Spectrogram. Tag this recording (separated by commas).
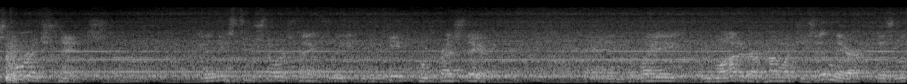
inside a small room, Speech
